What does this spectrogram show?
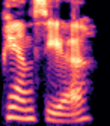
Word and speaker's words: Paniccia: website, I was like, I think it sounds like it looked like Panacea. hmm Is that right? Okay. Panacea, yeah. Panacea.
